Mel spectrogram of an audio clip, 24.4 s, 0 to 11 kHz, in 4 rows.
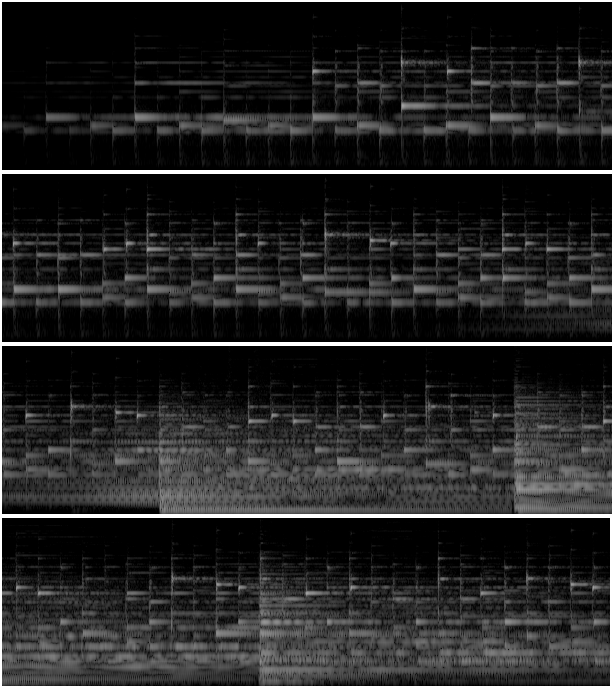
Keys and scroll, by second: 10.9 ctrl+i.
